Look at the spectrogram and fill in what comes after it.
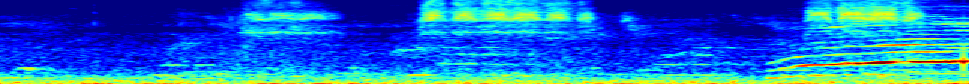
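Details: During a cat fight, several short breathy hisses burst out a second or so apart, then a rising, moaning yowl begins and climbs toward the end, over a constant low background hum.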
